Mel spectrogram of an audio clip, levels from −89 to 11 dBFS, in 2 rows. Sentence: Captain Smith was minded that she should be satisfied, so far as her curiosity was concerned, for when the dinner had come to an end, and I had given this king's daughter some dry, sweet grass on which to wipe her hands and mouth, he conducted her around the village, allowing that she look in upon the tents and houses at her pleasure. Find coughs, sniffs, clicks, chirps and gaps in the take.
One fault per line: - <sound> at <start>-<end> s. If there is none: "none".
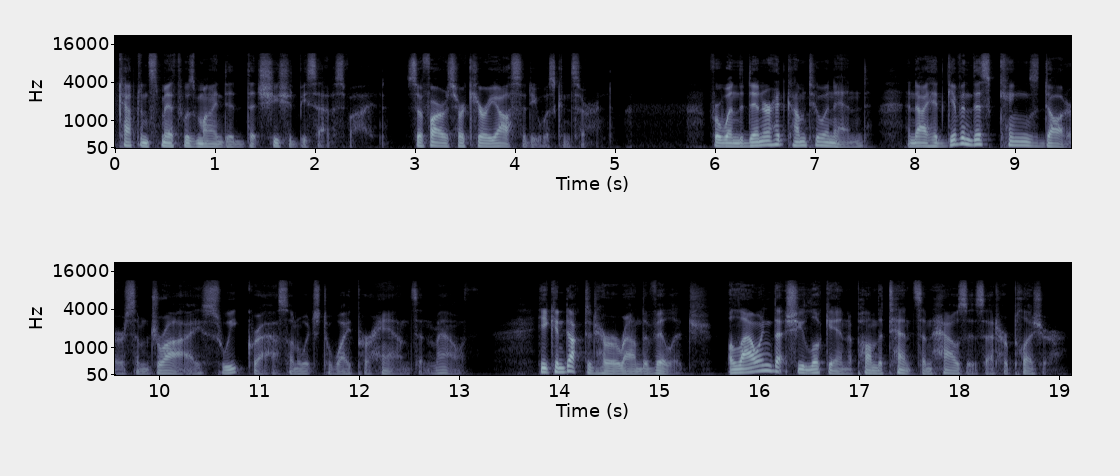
none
